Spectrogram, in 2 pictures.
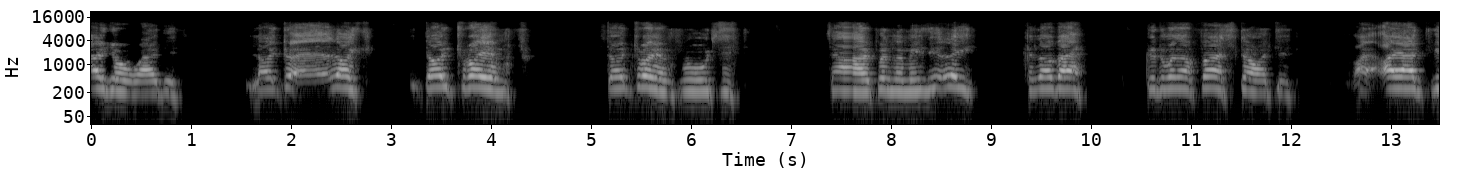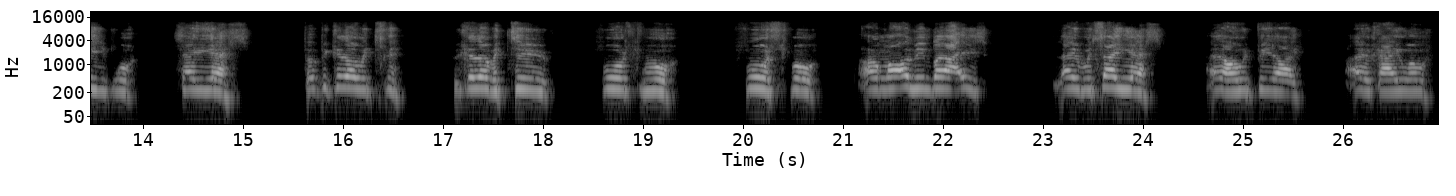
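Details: Dysarthria in a male with a severe type of cerebral palsy, real.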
